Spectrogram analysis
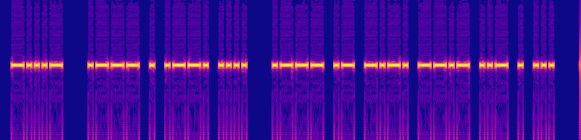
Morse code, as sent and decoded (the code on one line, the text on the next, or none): -...- / .--- . .--. .... / .--- .- -.-. --.- ..- . ...
<BT> JEPH JACQUES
